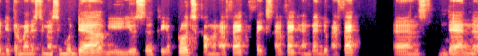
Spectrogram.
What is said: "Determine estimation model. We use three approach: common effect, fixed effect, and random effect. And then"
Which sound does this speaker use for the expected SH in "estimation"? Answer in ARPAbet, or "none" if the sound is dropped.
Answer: S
